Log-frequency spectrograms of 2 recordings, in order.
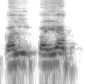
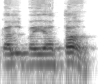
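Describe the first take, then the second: First: The word ends in a bare t sound. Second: The word ends with a vowel after t. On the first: The speaker calls it right. "तहलंत है" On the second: The speaker calls it wrong. "कल्पयत ऐसा नहीं बोलना"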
